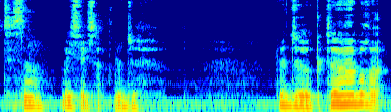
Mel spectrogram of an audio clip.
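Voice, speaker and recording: A woman with a cold and a hoarse voice, casually going through her budget challenges and counting money aloud with lots of fillers. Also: on the low side, a little slow, mellow. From France. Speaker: budget vlogger. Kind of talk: casual budget review talk.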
